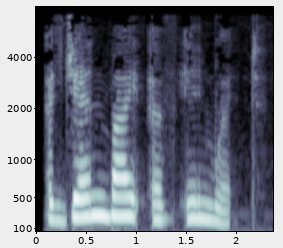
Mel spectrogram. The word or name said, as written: agenbite of inwit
